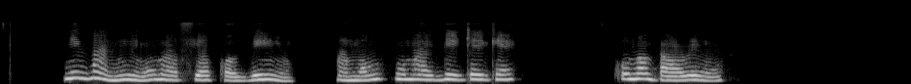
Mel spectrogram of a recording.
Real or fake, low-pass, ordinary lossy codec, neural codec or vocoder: fake; 7.2 kHz; AAC, 48 kbps; codec, 16 kHz, 1 kbps, FreqCodec, smaller model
